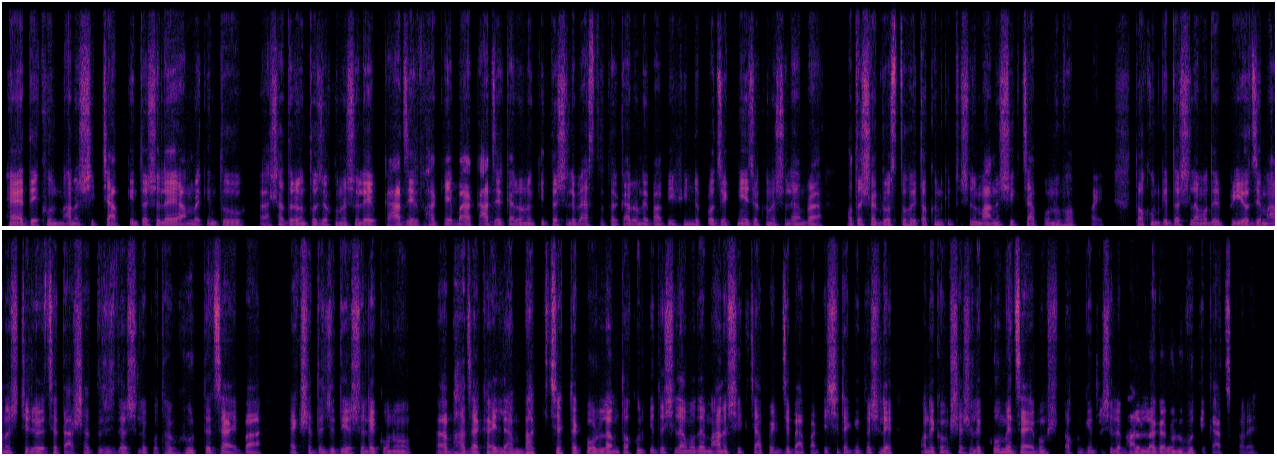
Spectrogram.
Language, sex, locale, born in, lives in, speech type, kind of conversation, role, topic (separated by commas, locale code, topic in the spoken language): Bengali, male, bn-BD, Bangladesh, Bangladesh, conversation, podcast, guest, তুমি মানসিক চাপ কমাতে কী করো?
